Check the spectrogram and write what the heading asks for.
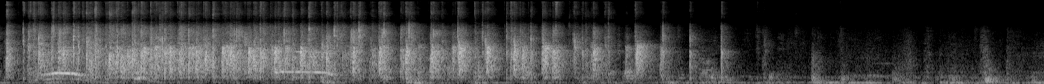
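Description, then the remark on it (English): A crowd applauds with dense, steady clapping that stays loud for several seconds, then thins out into scattered individual claps and fades away by the end. “anyway, right, before we start, everybody, give a man another round of applause because there's a lot I can say this.”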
